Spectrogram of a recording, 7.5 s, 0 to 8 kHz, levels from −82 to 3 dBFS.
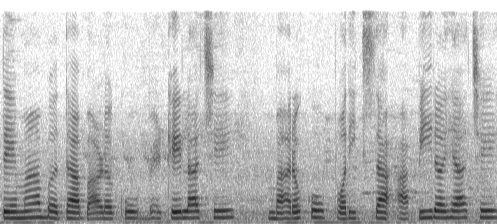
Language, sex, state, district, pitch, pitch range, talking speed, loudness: Gujarati, female, Gujarat, Gandhinagar, 230 Hz, 215-240 Hz, 80 wpm, -17 LUFS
